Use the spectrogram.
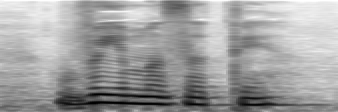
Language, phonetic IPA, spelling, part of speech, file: Ukrainian, [ˈʋɪmɐzɐte], вимазати, verb, Uk-вимазати.ogg
- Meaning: 1. to smear on, to cover by smearing 2. to soil, to stain, to pollute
